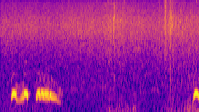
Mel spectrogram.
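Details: Spotted dove used as a decoy bird, calling from a trap cage with its cover opened in strong wind to lure wild doves; two short coos and a longer drawn-out coo, with a new phrase beginning at the end.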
